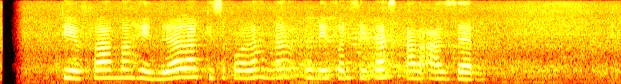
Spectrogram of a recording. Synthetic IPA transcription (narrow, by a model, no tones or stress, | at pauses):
d̥efamaɦend̪ɾalaɡ̥i̤səkolahnaŋunifərsit̪asalazar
